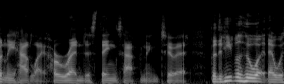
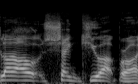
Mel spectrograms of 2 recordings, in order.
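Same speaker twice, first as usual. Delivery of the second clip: terrible put-on English geezer accent, very high, loud; 10 semitones higher, 5 dB louder than usual. Attempting an accent from something watched, admitting it's terrible: bad put-on geezer accent. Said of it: "I can't even do it".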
